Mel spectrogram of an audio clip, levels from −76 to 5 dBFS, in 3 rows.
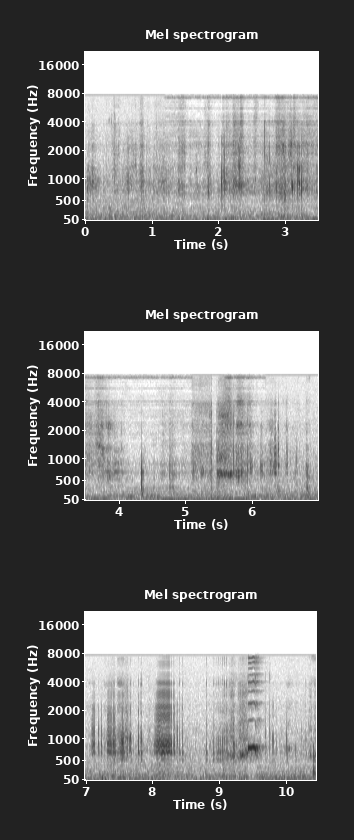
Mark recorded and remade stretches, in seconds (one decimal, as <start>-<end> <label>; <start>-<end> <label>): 0.0-1.2 recorded; 1.2-5.1 remade; 5.1-5.6 recorded; 5.6-6.2 remade; 6.2-10.5 recorded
